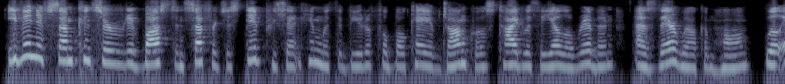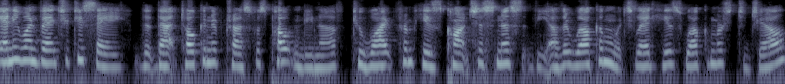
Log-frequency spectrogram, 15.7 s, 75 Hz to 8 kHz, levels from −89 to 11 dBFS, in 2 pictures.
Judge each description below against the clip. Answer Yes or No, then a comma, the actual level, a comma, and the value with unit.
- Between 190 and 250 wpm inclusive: Yes, average, 200 wpm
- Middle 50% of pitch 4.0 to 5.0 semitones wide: No, average, 3.2 semitones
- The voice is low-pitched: No, high, 220 Hz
